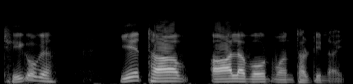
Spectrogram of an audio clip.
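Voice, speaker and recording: A man with a Pakistani accent giving an informal law lecture, explaining step by step and reading formal passages haltingly. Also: mid-range voice, lively intonation, dry recording, muffled recording. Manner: switches between reading formal English haltingly and explaining conversationally. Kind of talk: informal lecture explaining a legal text clause by clause.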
